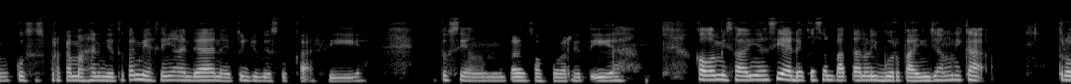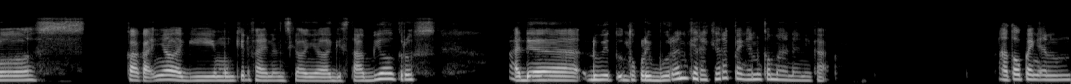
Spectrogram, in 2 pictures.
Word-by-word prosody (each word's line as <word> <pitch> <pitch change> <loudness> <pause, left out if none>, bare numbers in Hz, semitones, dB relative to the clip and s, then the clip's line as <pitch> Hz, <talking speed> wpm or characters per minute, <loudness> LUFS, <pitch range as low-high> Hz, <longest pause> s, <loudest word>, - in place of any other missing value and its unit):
khusus 180 -1 -6
perkemahan 185 0 -2
gitu 175 +4 -4
kan, 215 +1 0
biasanya 195 -1 -1
ada. 185 0 +2
Nah, 175 - -2
itu 190 +4 -5
juga 175 -2 -4
suka - - -9 0.2
sih. 155 +1 -6 0.8
Itu 205 - -4
sih 190 +2 -4
yang 170 0 -6
paling 175 0 +1
favorit 165 0 -5
iya. 175 +1 -1 0.7
Kalau 215 -2 +4
misalnya 210 0 +1
sih 255 - +2
ada 195 -2 +2
kesempatan 195 -1 0
libur 185 -1 +1
panjang 180 +2 +1
nih 205 - -5
Kak, 200 -3 +1 0.7
terus 200 0 +1 0.9
Kakaknya, 200 +2 +3
lagi 185 -1 +1
mungkin 185 +2 -2
financial-nya 180 -2 0
lagi 170 +1 0
stabil, 180 +6 +1
terus 230 - -3 0.7
ada 195 0 +5
duit 210 0 +3
untuk 205 +1 0
liburan, 200 +7 +4
kira-kira 255 +1 +1
pengen 235 -3 0
ke 240 - -1
mana 210 -4 -2
nih 185 -1 -7
Kak? - - -8 1.7
Atau 230 +1 +3
pengen 215 -1 0
190 Hz, 130 wpm, -24 LUFS, 180-210 Hz, 1.7 s, ada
